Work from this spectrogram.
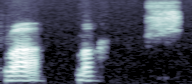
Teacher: They don't move forward. Because when our lips come forward, the sound becomes oh, oh.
